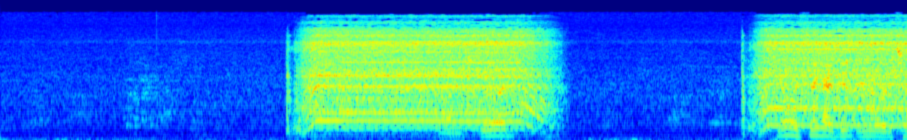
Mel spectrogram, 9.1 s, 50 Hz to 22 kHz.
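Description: A Husky 120i battery chainsaw runs during a test. Two loud, high whining bursts rev up sharply, the first lasting about three seconds and the second shorter, with a quiet gap between them.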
